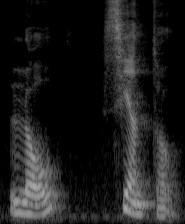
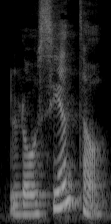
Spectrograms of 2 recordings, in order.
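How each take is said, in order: First: The phrase is said slowly. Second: The phrase is said faster. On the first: "Say it slowly after me" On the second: "Now a bit faster"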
